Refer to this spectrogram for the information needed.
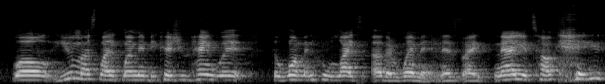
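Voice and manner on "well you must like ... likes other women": ordinary talk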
